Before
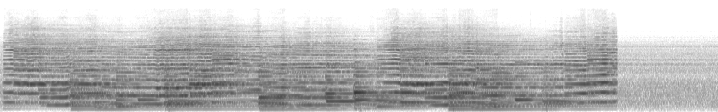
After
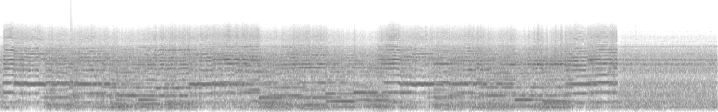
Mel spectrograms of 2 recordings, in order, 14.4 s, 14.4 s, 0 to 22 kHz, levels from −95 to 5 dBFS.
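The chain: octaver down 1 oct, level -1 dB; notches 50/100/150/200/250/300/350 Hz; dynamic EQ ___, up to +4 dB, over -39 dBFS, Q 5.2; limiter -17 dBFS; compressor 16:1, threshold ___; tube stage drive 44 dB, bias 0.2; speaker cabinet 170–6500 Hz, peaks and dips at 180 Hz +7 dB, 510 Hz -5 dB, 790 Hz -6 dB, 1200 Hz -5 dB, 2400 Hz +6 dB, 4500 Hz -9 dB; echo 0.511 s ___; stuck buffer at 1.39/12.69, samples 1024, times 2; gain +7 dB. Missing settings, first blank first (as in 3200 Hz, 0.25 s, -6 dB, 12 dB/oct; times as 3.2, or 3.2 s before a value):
1000 Hz, -34 dBFS, -23.5 dB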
